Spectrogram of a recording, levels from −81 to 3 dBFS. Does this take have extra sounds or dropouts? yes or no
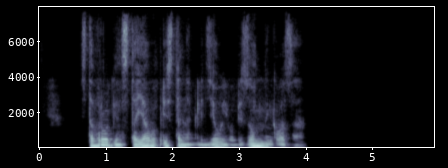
no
